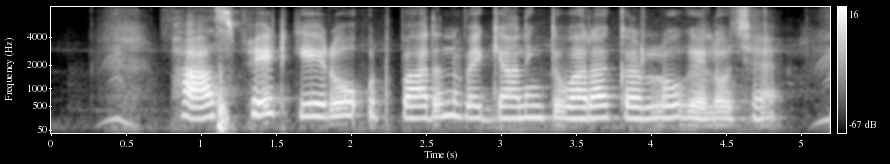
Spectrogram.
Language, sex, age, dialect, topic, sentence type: Maithili, female, 25-30, Angika, agriculture, statement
